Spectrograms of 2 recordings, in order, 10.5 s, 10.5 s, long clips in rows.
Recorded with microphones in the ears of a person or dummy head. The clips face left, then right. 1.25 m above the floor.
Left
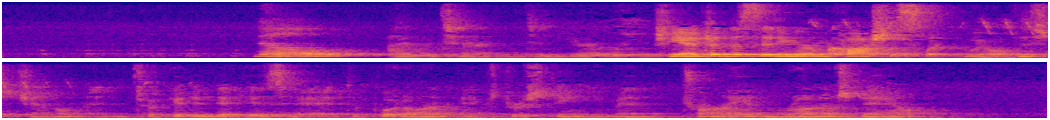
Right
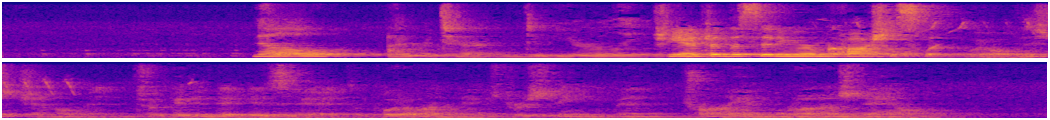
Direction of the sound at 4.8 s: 55° left (ahead or behind).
